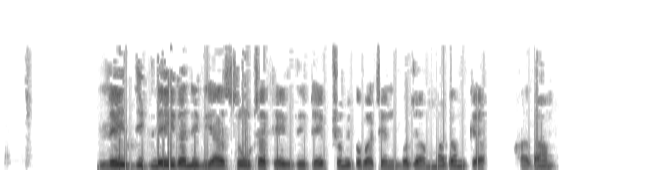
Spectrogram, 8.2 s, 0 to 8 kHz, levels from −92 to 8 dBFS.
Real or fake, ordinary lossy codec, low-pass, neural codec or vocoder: real; MP3, 24 kbps; 7.2 kHz; none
